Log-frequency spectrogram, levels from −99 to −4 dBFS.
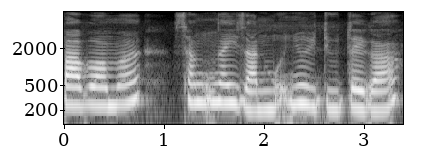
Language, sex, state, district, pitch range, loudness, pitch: Wancho, female, Arunachal Pradesh, Longding, 215-265 Hz, -18 LUFS, 245 Hz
